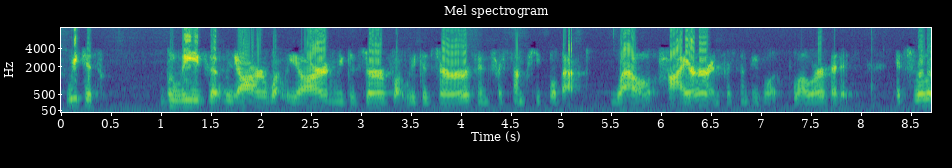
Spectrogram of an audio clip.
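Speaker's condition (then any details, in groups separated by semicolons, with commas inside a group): No condition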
